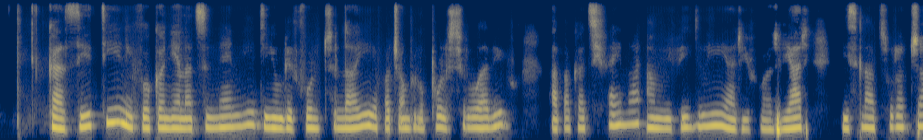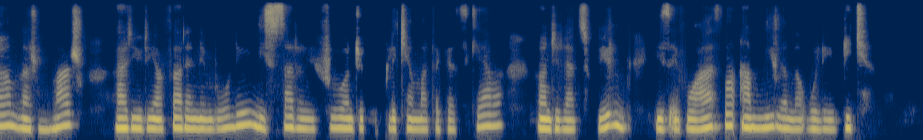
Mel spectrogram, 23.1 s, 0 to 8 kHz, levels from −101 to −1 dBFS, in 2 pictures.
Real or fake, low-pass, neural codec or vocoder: fake; 7.2 kHz; codec, 16 kHz, 1 kbps, X-Codec, WavLM features, trained on Multilingual LibriSpeech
